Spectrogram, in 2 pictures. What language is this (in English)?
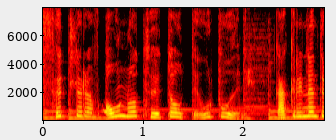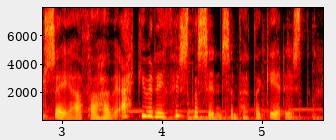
Icelandic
